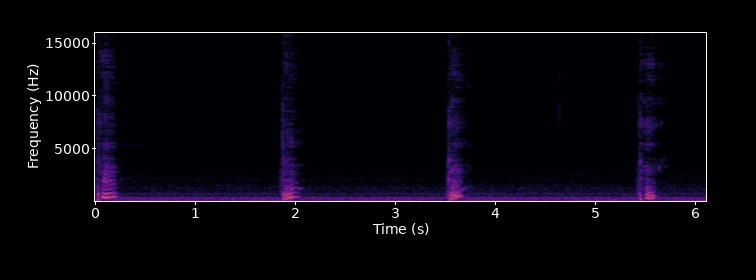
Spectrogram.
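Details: Old poodle waking at night with coughing on 1 May 2025, before unsteadily drinking water: four short, harsh, explosive coughs spaced roughly two seconds apart, each a sharp burst, over a faint steady low indoor hum.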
